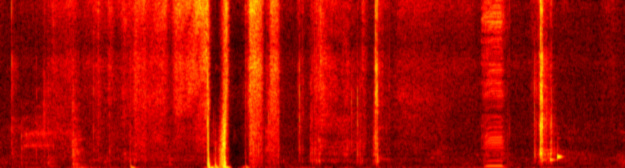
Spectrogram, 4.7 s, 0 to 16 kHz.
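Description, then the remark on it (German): Clicks of small keys on a braille keyboard as braille H (dots 1, 2 and 5) is held for about two seconds to leave an app, then a short low buzz as the device vibrates and returns to the home screen, followed by a few more key taps. “Um aus einer App rauszukommen, drückt man das Blindenschrift H, also Punkt 1, 2 und 5 für etwa 2 Sekunden. Das halbe vibriert und man kommt auf den Home-Button, äh, auf den Homescreen.”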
